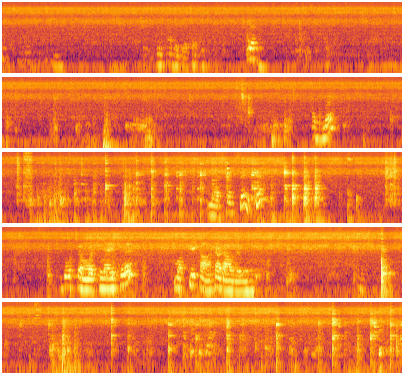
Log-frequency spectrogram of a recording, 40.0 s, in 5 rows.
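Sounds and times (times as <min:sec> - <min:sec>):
masala sizzling in a pan: 0:00.0 - 0:40.0
spatula scraping and knocking pan: 0:16.3 - 0:24.0, 0:32.9 - 0:40.0.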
